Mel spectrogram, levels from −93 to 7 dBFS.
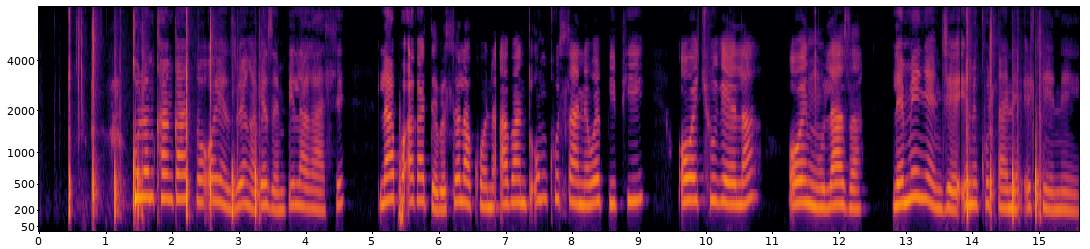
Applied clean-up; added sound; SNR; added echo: neural mask model RNNoise.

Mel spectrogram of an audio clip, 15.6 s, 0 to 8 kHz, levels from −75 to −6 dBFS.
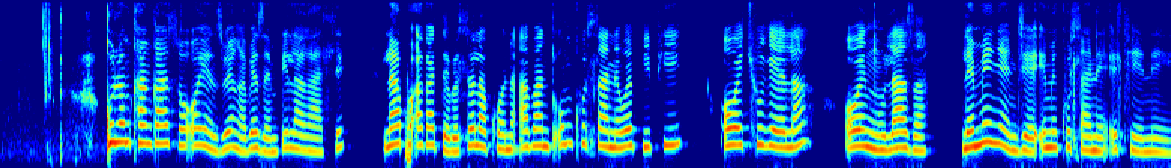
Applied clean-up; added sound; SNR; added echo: none; none; none; none.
